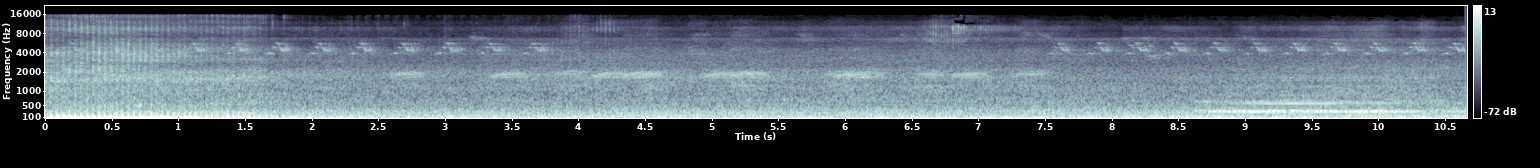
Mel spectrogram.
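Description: Low rumble of a suburban electric train moving through a rail yard, easing after the first couple of seconds. Crows caw repeatedly through the middle while small birds chirp in quick runs. Near the end a horn sounds once for about a second.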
